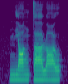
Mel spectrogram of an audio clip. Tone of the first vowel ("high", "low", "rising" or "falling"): high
